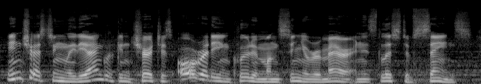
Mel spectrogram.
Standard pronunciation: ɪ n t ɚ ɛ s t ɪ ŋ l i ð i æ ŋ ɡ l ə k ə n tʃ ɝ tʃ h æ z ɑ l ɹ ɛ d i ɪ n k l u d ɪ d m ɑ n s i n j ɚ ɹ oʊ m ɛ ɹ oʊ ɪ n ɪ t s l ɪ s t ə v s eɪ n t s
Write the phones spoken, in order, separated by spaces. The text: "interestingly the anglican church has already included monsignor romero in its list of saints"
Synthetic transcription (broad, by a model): ɪ n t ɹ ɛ s t ɪ ŋ l i ð i æ ŋ ɡ l ə k ə n tʃ ɝ tʃ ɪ z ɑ l ɹ ɛ d i ɪ n k l u d ɪ d m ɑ n s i n j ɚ ɹ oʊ m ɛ ɹ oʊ ɪ n ɪ t s l ɪ s t ə v s eɪ n t s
